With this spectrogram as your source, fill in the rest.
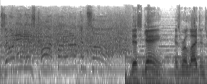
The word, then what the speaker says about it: Arkansas: I got that wood and that's how you pronounce it ain't Aran it's Arkansas baby this is where you cement your legacy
